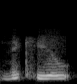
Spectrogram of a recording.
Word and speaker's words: Nikhil: Mr. X, his name is Nikhil Parekh, and he might correct me on the pronunciation, but Nikhil is spelled N-I-K-H-I-L, Nikhil Parekh, and he's been a full-time affiliate marketer since June 2005.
